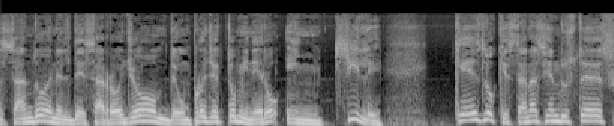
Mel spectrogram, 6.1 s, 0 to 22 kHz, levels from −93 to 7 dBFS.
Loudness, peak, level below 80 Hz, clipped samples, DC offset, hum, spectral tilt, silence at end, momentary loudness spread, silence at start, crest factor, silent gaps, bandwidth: -16 LUFS; -4 dBFS; -40 dBFS; under 0.1%; under 0.1%; none; -5 dB/octave; 0 s; 6 LU; 0 s; 12 dB; none; 14 kHz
